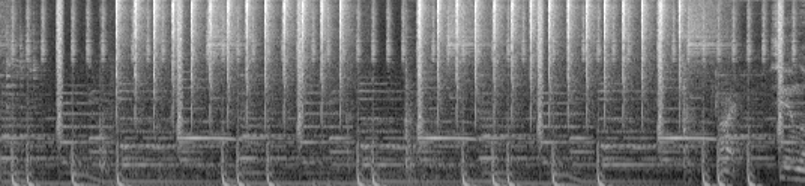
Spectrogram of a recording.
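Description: Background music with a steady drum-machine beat: deep, falling kick drums, a regular hi-hat and a held bass line.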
